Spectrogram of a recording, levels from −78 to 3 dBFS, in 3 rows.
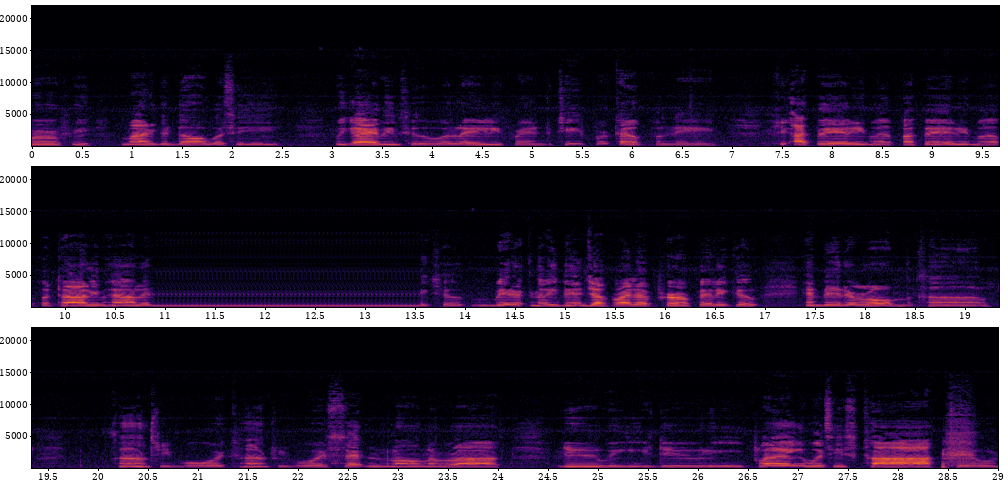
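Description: From 10.93 to 13.56 s, a system hang loop sets in. Playback froze while the hardware kept replaying one 42.67 ms block, which fits a 2048-sample buffer. Repeating at 23.4 Hz, it makes a rattling stutter, and unlike random glitching, every cycle is identical.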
